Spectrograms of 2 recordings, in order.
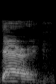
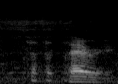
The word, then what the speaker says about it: Theric: Derek. No, you said it with a D. It's a TH. Theric.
